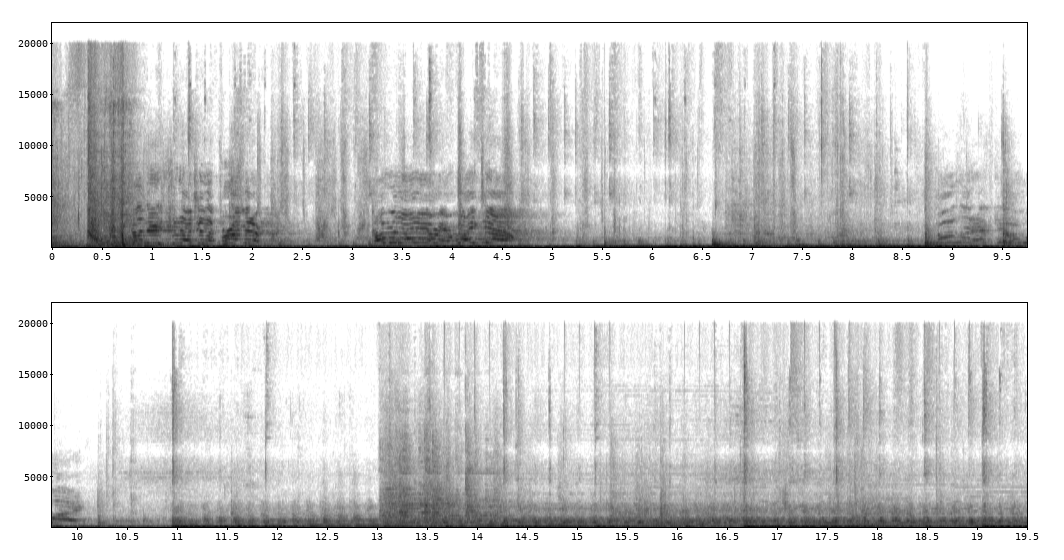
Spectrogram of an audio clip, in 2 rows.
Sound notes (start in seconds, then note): 5.7 plywood scraping; 12.4 pipes rattling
